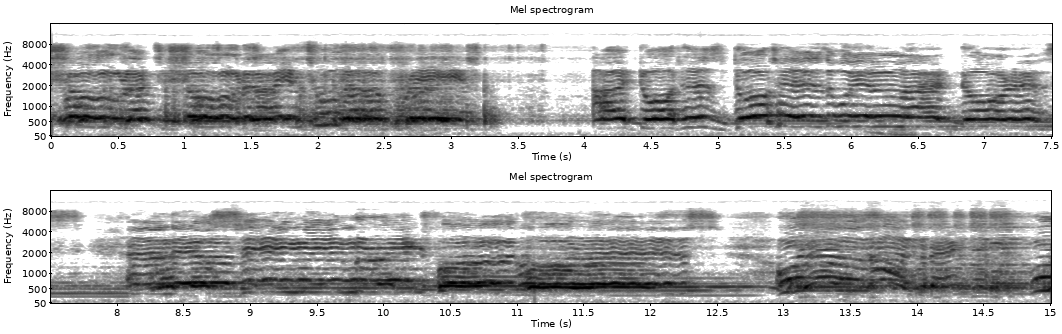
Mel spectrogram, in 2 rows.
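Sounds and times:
women singing a show tune: 0:00.0 - 0:03.2, 0:04.1 - 0:15.0
orchestral accompaniment: 0:06.0 - 0:13.8.

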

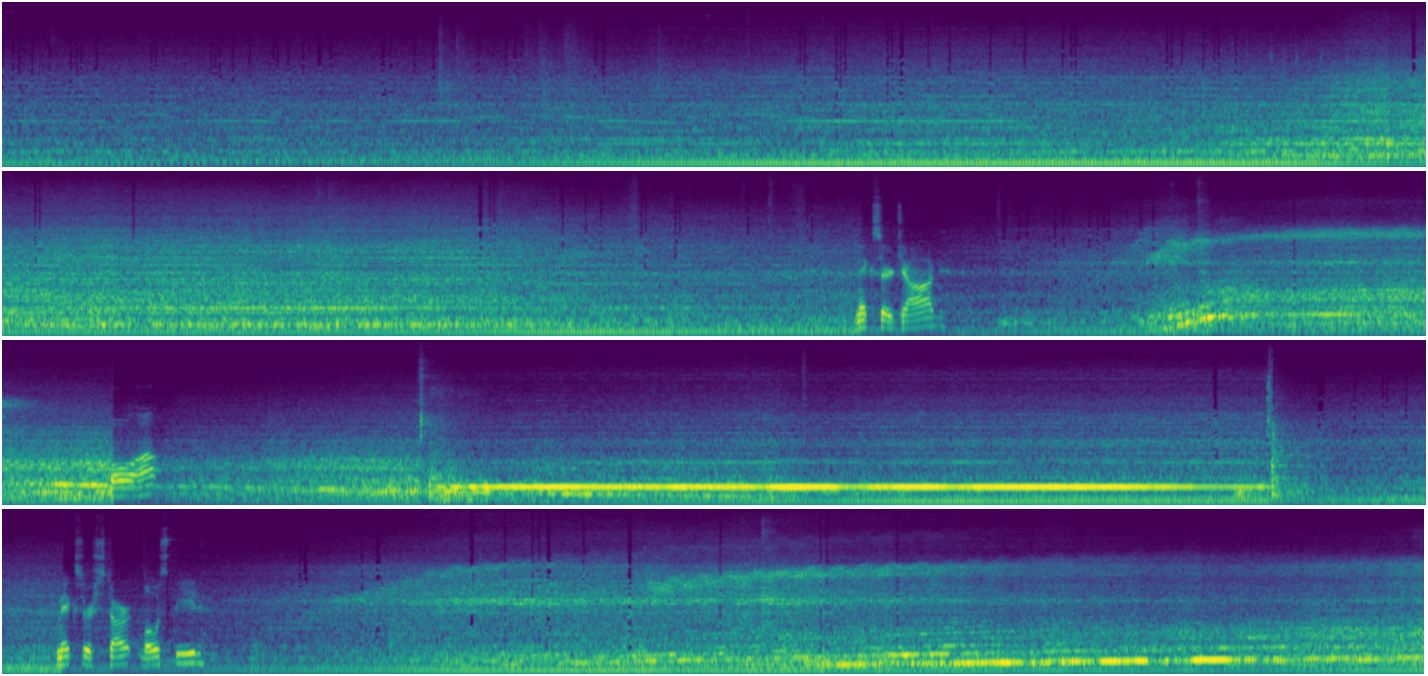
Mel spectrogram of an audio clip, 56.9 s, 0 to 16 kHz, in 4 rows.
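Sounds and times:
machinery drone: 0:00.0 - 0:56.9
steady tones: 0:00.0 - 0:56.9
mixer motor humming: 0:06.5 - 0:22.8, 0:23.8 - 0:43.2
low electrical hum: 0:26.8 - 0:50.1.

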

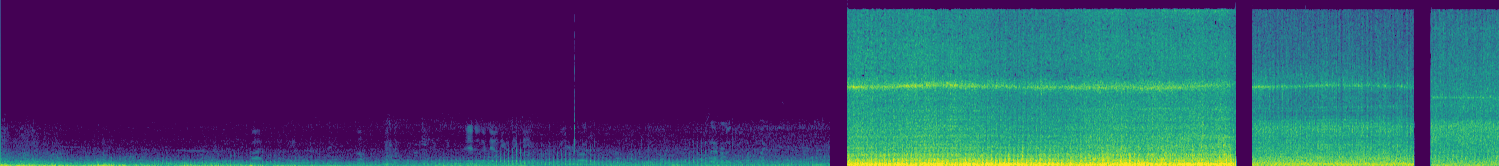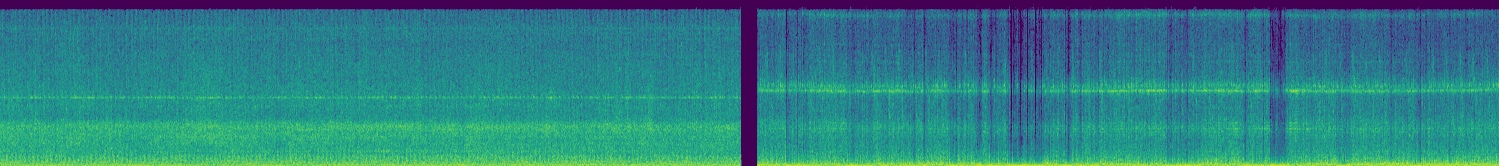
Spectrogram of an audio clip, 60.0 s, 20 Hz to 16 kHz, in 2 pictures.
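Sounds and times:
helicopter turbine whine: 0:03.0 - 0:14.6, 0:17.0 - 0:59.9
helicopter rotor noise: 0:08.6 - 0:12.4, 0:17.0 - 0:59.9.

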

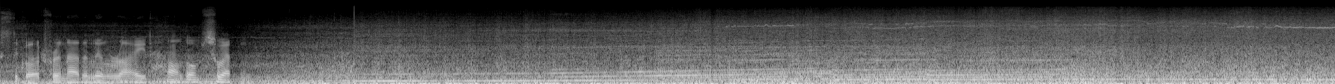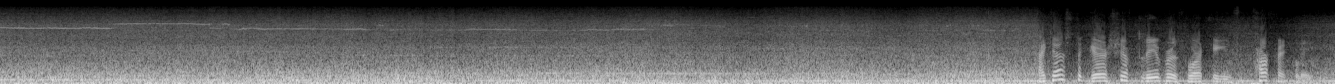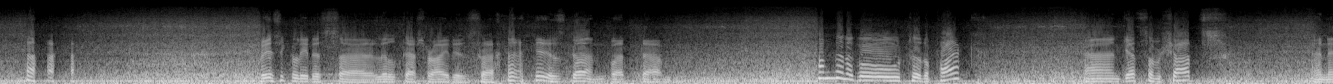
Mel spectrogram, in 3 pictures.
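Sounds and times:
wind noise on microphone: 0:02.4 - 0:24.0, 0:36.4 - 0:37.8
motorcycle engine running: 0:02.6 - 0:30.7.

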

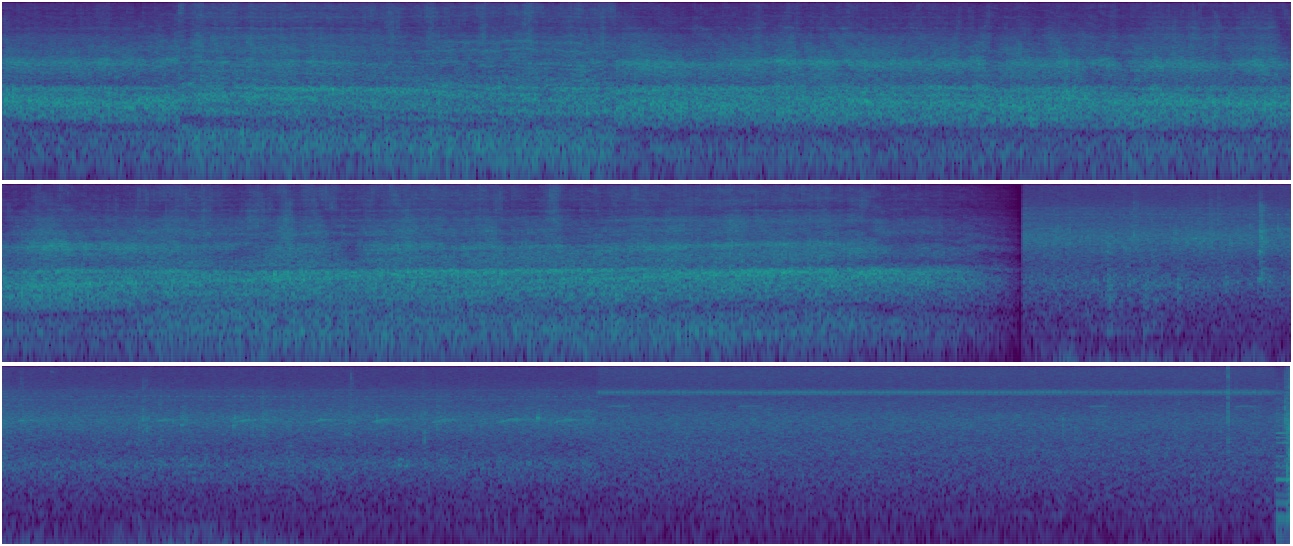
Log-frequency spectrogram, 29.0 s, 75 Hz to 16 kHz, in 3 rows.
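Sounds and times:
propane torch burning: 0:00.0 - 0:21.6.

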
